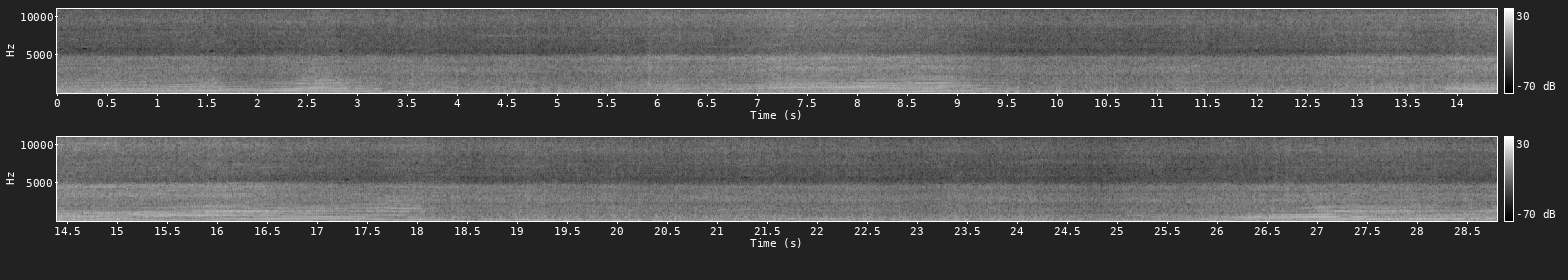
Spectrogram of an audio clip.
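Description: A motorcycle engine hums and its pitch rises and falls as the rider changes speed.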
